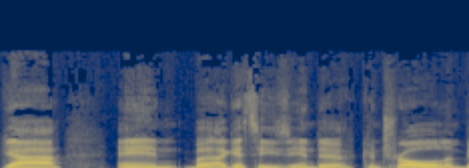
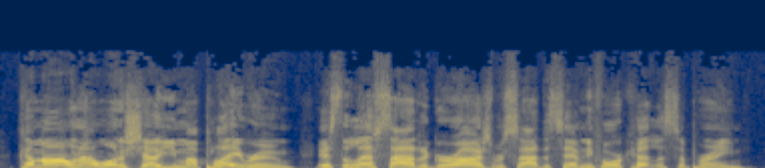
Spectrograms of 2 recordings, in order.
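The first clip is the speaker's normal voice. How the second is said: Travis from South Carolina, hammed right up; 8 semitones higher than usual. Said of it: "[name] reading Fifty Shades of Grey".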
